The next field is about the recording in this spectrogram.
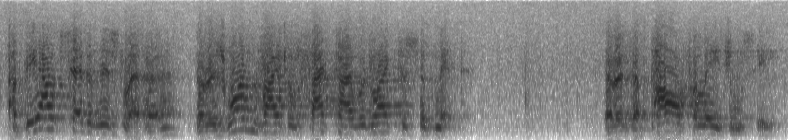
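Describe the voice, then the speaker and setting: A man's voice: a little high, big pitch swings, brisk. An American man acting in a 1930s film as a stern, alarmist school official, addressing parents in grave, emphatic, formal oratory. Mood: solemn, formal. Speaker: speaker addressing a parents' meeting. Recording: dull, noisy 1930s film soundtrack, roomy echo.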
